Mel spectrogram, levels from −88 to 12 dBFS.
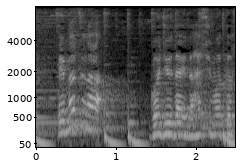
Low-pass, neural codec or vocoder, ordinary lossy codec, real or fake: none; none; none; real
